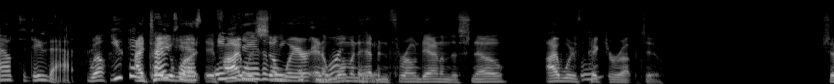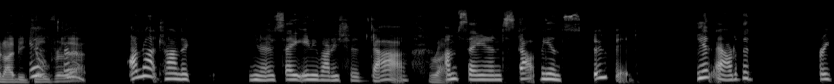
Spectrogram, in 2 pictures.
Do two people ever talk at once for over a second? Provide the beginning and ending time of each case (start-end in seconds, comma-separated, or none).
0.9-3.8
